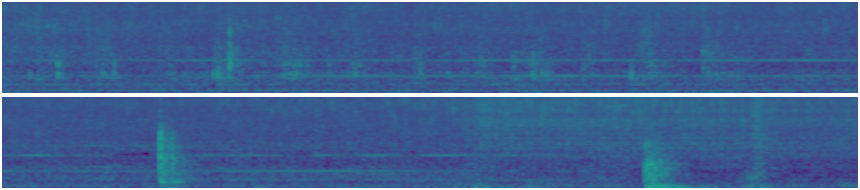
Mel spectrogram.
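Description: Bread pieces fry quietly in oil in a pan for crispy breakfast eggs, a soft steady sizzle with light crackles and a few louder stirring knocks, no talking.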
